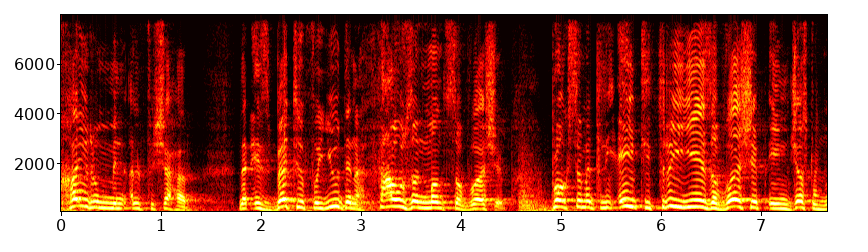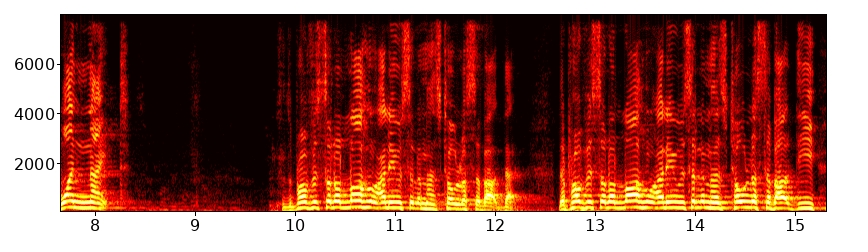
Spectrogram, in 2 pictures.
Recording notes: Jummah Kuthbah. Bashir Ahmed Masjid Southampton.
